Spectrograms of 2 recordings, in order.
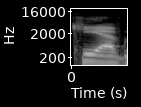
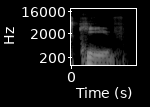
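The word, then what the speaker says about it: Kyiv: Should I feel like a total butthead for pronouncing it Kiev my entire life until I watched the impeachment hearings and realized that it's Kiev? – Not at all.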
